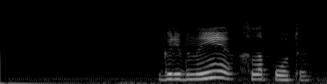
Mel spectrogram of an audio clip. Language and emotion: Russian, neutral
